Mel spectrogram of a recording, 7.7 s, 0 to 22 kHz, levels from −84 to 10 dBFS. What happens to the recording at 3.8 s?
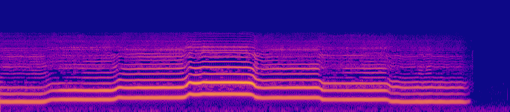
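At 3.8 s the music carries heavy low-delay AAC compression, as it does throughout. Short frames resolve the harmonics poorly, so the tone turns rough and grainy, with noise between harmonics. Nothing sounds above 7.7 kHz. This likely points to a very low bitrate, around 16 kbps.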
